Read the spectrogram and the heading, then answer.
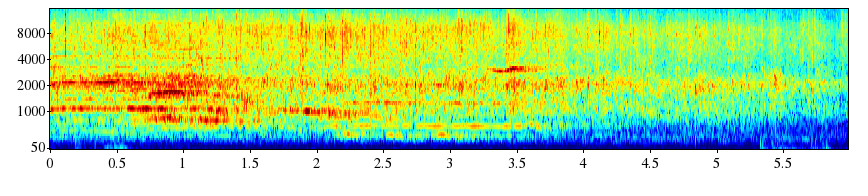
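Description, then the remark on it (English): A crowd applauds steadily for the Lord with dense, sustained clapping, mixed with scattered cheers and whistle-like tones, staying loud throughout before easing slightly toward the end. “Give it a louder applause for the Lord.”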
